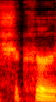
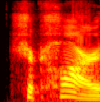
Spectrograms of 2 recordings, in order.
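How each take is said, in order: First: The name ends with a 'koor' sound. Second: The name ends with a 'kar' sound. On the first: The speaker calls it wrong. "not Shakur" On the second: The speaker calls it right. "said it right this time"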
